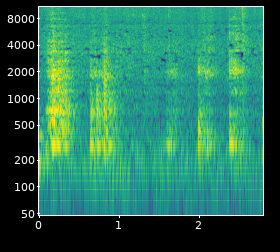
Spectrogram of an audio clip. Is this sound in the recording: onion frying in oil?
yes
